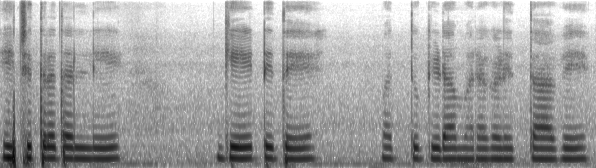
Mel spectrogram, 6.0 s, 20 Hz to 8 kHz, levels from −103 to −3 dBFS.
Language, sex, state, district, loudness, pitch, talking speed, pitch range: Kannada, female, Karnataka, Koppal, -20 LUFS, 190 Hz, 60 wpm, 185-200 Hz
